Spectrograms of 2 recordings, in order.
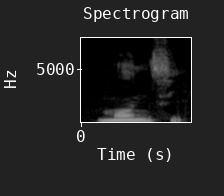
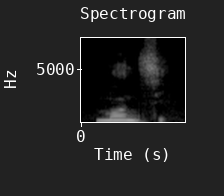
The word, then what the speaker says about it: monsi: Monsi, attention, c'est pas un on. On est bien en Tokipona, le O se prononce O, le N se prononce N. Il n'y a pas de nasalisation, comme on dit.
